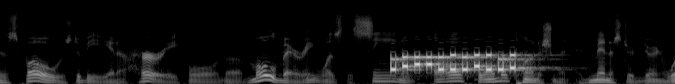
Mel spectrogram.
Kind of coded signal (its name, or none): DTMF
